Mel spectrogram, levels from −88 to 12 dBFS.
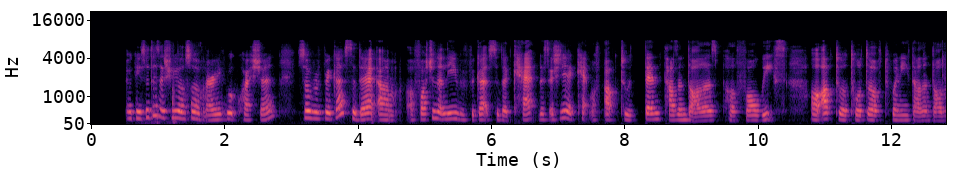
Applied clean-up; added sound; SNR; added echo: neural mask model DeepFilterNet 3.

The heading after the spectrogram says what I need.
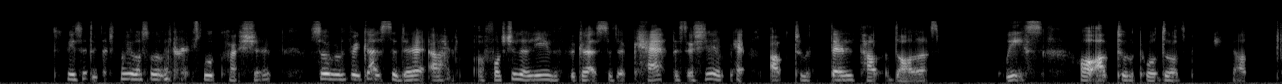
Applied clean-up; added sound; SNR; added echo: neural diffusion model UNIVERSE++.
